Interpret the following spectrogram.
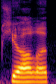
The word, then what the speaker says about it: Puyallup: You could always tell a new newscaster whether they could pronounce, Skykomish and Puyallup and Issaquah, right? I had to have it broken down from her. Squim. Y'all, like y'all, up, Puyallup.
